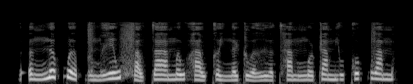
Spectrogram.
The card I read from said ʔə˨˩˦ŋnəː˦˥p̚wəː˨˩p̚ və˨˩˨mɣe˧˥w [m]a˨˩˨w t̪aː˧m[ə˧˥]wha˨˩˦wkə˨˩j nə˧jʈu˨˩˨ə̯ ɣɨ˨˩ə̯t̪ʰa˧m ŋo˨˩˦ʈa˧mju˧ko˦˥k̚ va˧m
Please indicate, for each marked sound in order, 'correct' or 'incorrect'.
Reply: incorrect: f, incorrect: ə˧

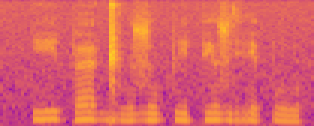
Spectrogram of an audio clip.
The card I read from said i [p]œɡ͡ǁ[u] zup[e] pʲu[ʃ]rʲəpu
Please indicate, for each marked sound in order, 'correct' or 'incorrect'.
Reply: correct, correct, incorrect: i, incorrect: z

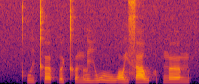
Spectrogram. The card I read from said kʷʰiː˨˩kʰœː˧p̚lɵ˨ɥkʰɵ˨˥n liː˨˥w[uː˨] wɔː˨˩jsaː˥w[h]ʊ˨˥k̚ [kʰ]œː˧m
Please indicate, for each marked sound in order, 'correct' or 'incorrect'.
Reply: incorrect: uː˨˧, correct, incorrect: ŋ

